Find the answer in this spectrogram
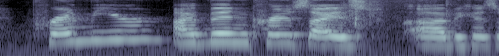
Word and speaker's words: premier: been criticized uh because americans apparently mispronounce it and we say premiere because we put the emphasis on the last part of the word i think the english uk put the emphasis on the front part of the word preemie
